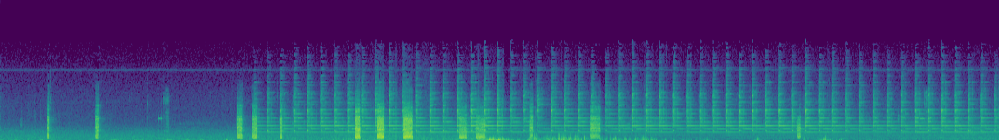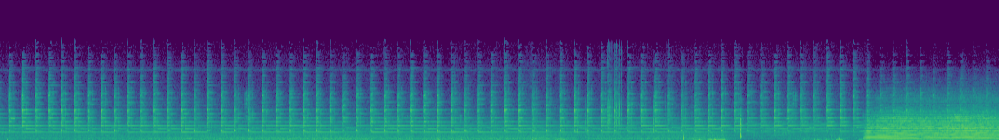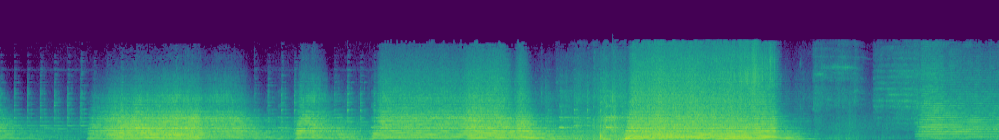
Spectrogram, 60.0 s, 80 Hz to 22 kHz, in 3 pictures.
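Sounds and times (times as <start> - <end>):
railroad crossing bell ringing: 4.8 - 56.3.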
